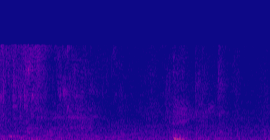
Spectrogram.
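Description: Water runs from a tap while someone washes their hands, making a steady, low-level hissing rush that continues without a break and has a slight splash partway through.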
